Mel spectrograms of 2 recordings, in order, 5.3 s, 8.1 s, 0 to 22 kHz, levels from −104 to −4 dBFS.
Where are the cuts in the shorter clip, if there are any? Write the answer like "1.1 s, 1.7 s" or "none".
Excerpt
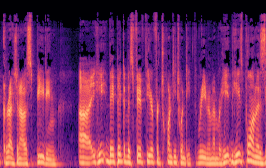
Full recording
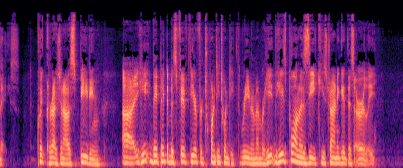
none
